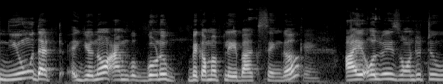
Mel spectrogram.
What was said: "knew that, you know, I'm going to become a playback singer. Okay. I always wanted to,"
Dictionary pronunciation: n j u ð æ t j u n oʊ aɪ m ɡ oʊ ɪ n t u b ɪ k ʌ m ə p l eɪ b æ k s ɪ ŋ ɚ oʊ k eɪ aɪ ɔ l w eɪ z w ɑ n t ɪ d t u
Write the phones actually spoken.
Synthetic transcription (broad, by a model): n j u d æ t j u n oʊ aɪ m ɡ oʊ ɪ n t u b ɪ k ʌ m ə p l eɪ b æ k s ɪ ŋ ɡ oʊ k aɪ ɔ l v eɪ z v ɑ n t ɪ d t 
